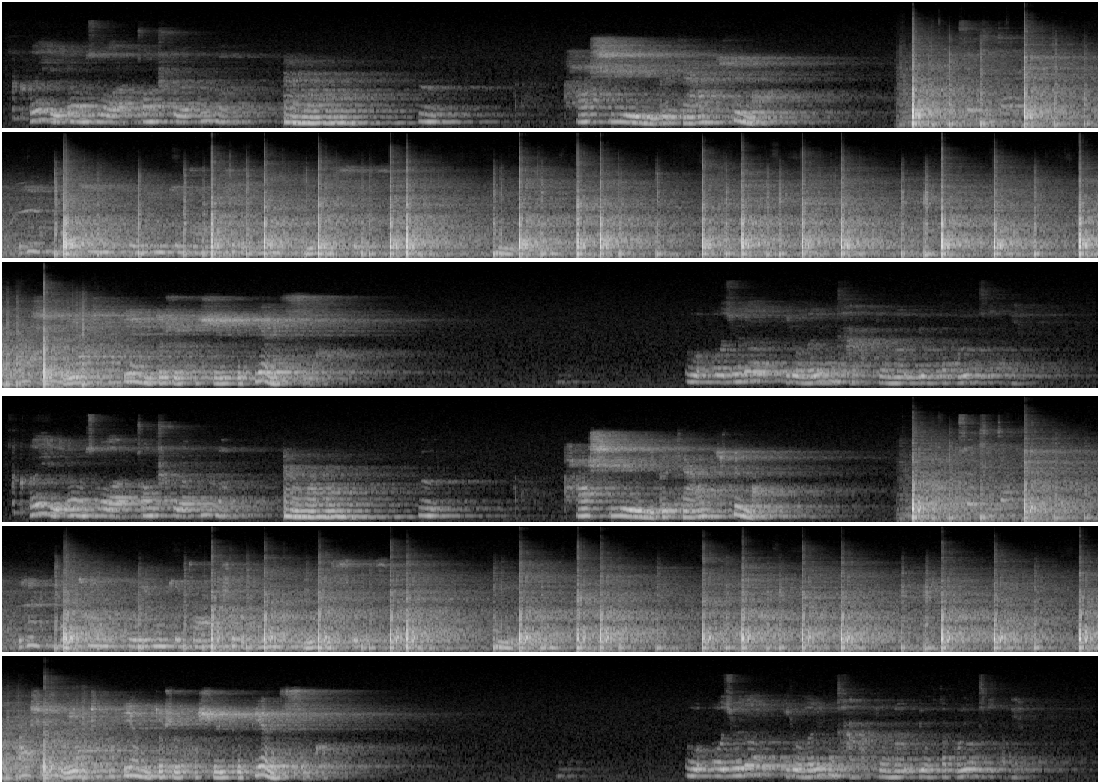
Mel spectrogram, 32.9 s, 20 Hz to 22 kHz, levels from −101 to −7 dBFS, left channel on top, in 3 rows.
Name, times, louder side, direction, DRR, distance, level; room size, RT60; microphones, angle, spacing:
voice 1, 0.3-2.4 4.2-4.4 9.0-10.3 15.8-16.0 28.8-32.1, right 2 dB, 25° right, -2 dB, 0.8 m, -41 dB
voice 2, 2.8-3.5 5.6-7.7 11.1-14.8 15.9-16.5 22.0-25.2, right 2 dB, 55° right, -2 dB, 0.5 m, -37 dB
Fireworks, 8.9-23.2, left 3 dB, 35° left, 0.4 m, -34 dB
11.0 x 5.3 x 3.2 m, 2.6 s
head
